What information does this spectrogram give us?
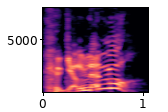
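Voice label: Vox Skill, Korean; Kibera; kingsraid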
